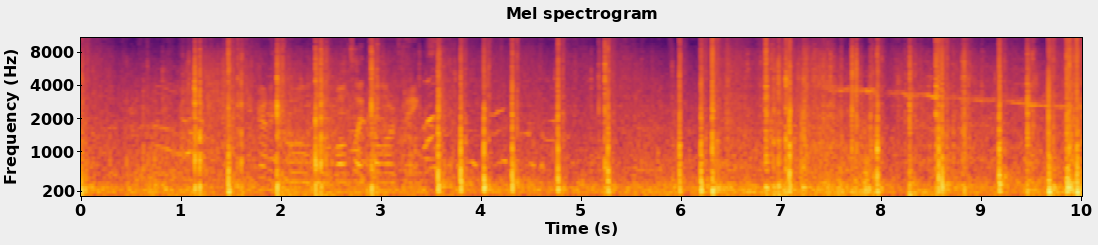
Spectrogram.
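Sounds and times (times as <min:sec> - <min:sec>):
fireworks bangs and crackles: 0:00.0 - 0:10.0
faint falling whistle: 0:07.4 - 0:10.0.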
